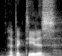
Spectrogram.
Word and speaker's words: Epictetus: me how to pronounce this, but I think it's Epictetus. No. Am I close? Yes. Is that actually it? Epictetus. Marcus Aurelius. I feel like I don't remember a lot of these word pronunciations, so I'm glad I remembered one.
